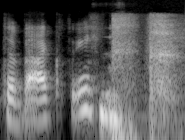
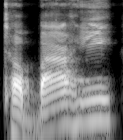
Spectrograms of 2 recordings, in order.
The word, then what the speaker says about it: Tabaxi: He's like a baby tabaxi. as you Actually, it's also acceptable to pronounce it Tabahi and Tabashi. All three are acceptable.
